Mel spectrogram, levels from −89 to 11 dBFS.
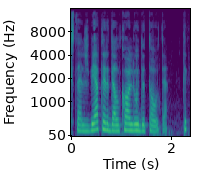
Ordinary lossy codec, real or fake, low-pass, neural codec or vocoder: MP3, 64 kbps; real; 14.4 kHz; none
